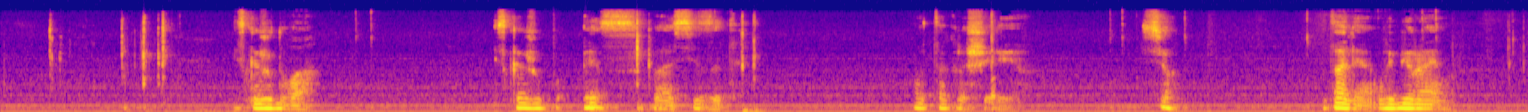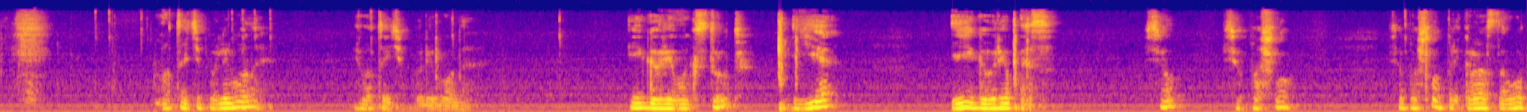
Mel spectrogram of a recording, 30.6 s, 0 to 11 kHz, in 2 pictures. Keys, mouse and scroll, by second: 0.0 ctrl+e, 12.2-14.6 middle drag, 14.6 click, 16.6 click, 18.0 shift+click, 18.2 shift+click, 19.3 shift+click, 19.5 shift+click, 20.2-23.2 middle drag, 30.1-30.5 middle drag.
